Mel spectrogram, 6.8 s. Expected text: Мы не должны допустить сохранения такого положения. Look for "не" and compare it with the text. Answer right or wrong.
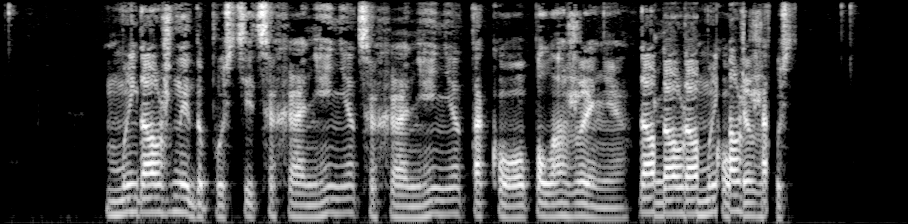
wrong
